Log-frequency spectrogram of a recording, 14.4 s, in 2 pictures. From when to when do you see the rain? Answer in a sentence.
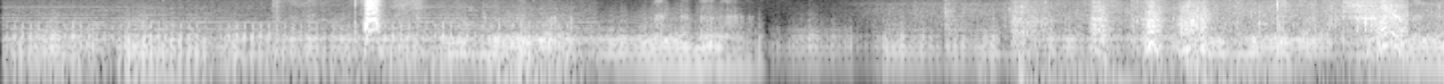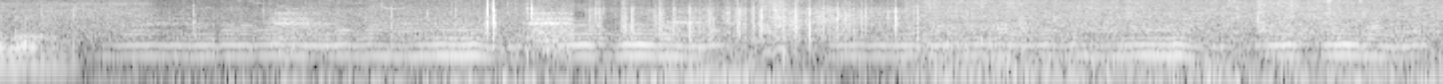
You can hear the rain from 4.2 to 14.4 s.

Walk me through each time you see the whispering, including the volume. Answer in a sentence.
You can't hear the whispering here.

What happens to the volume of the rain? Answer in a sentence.
The loudness of the rain goes up.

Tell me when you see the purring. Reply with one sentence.
You can hear the purring from 0.0 to 3.0 s.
